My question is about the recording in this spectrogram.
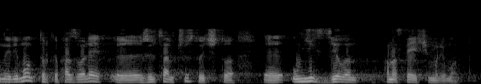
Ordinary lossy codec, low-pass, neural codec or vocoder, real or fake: MP3, 24 kbps; 5.4 kHz; none; real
